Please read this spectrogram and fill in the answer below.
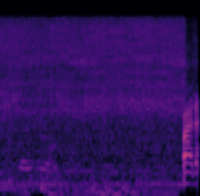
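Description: Pork loin medallions searing in a hot pan, a steady sizzle. A woman's voice comes in just before the end.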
